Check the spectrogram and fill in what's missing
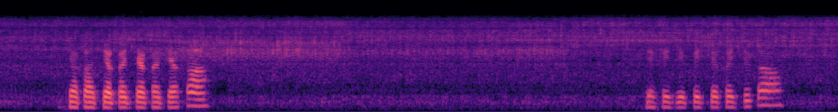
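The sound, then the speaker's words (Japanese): Water runs steadily from a tap into a container, filling it with water to be chilled overnight, a continuous hiss, broken twice by short bursts of rapid, pulsing tonal sounds. “ごめんね、ちょっとうるさいね。ちょっとね、夜間冷やすためのお水をね、入れております。”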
